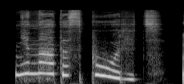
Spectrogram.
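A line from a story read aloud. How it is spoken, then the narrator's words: Young woman pleading. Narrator (Russian): взмолилась девушка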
